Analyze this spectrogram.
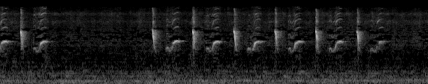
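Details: Energetic Javan tailorbird song built from paired notes, each a sharp very high chip followed by a lower slurred whistle, repeated rapidly in a long run after a brief opening pair.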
